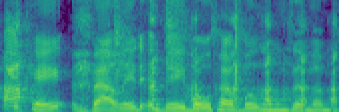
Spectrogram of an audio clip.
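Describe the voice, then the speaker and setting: A woman's normal speaking voice at a medium pitch and fairly quick pace, in a very clean recording with a silent background. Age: 30s. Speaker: podcast co-host. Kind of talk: casual chat.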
